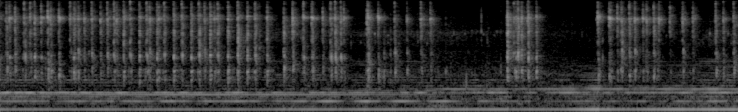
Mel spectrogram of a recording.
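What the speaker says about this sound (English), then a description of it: "You can't see what I'm typing." Fingers tap rapidly on a computer keyboard during work on a vintage computer emulator, a quiet, steady clatter of keystrokes with a couple of brief pauses over a low background hum.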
